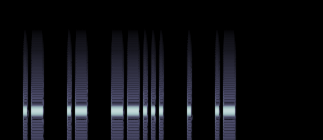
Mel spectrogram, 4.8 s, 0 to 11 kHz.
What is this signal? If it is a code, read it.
Morse code, heard as a keyed tone, about 20 wpm, spaced as for 15 wpm, 700 Hz. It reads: AA7EA
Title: 179 Lesson 29g - Slash - Call Signs 20wpm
